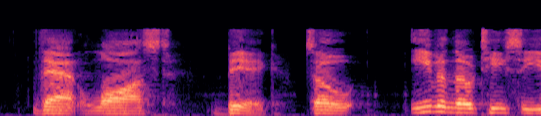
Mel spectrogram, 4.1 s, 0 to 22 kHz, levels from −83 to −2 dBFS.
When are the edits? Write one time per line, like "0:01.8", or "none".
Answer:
0:02.2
